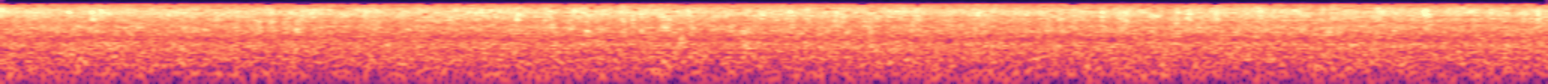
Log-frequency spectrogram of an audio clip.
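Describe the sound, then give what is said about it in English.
Steady cold rain patters densely on a hard surface, a continuous hiss of countless drops with no breaks, even in level throughout, no voices. “It's just the rain.”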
